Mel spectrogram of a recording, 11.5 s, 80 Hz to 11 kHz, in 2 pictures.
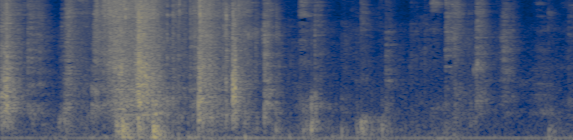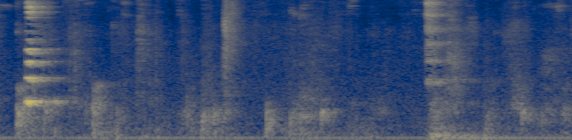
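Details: Indoor puppy cam of a six-puppy Labrador Retriever litter in its sixth week, born January 18, 2022, recorded February 28: scuffling and a short bark-like burst early on, then a single bright, high yelp midway, with scattered snorts, bumps and a constant low electrical hum.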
